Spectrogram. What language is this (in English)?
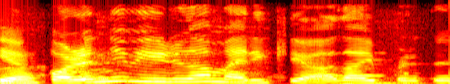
Malayalam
